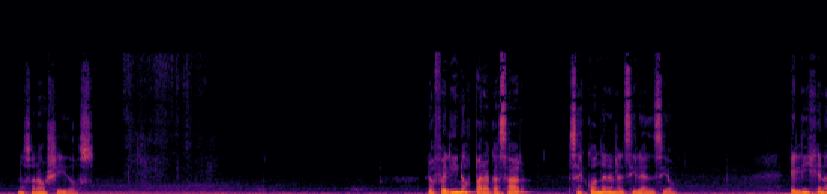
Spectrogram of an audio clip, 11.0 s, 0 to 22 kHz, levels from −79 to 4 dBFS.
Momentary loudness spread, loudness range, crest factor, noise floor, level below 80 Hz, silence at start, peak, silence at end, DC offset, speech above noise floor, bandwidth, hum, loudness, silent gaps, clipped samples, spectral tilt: 26 LU; 23 LU; 18 dB; -48 dBFS; -42 dBFS; 0 s; -10 dBFS; 0 s; under 0.1%; 23 dB; 16 kHz; none; -27 LUFS; none; under 0.1%; -5 dB/octave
